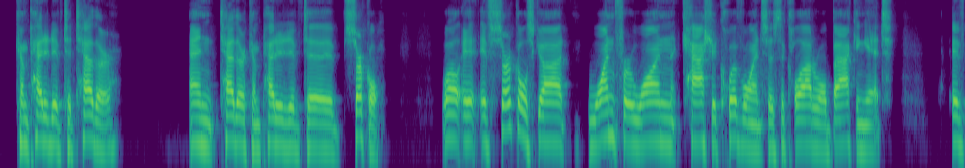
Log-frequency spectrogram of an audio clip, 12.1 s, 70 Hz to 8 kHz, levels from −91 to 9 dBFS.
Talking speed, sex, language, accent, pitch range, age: 105 wpm, male, English, American, 130-155 Hz, 50-69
